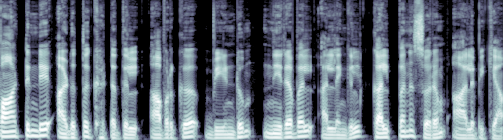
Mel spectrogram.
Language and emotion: Malayalam, neutral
